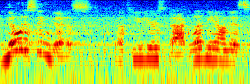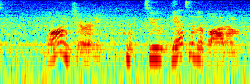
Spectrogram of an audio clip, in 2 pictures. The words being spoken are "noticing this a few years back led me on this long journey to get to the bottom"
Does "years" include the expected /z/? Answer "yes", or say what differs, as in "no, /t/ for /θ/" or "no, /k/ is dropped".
yes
